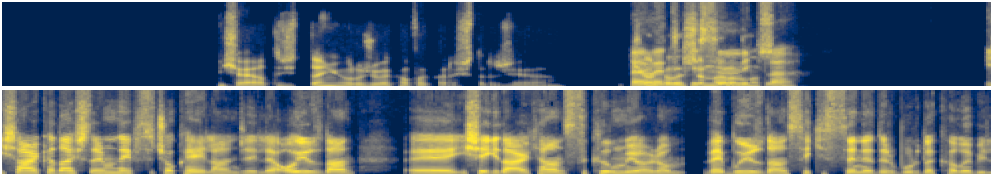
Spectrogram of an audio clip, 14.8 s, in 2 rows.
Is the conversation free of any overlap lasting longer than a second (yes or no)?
no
